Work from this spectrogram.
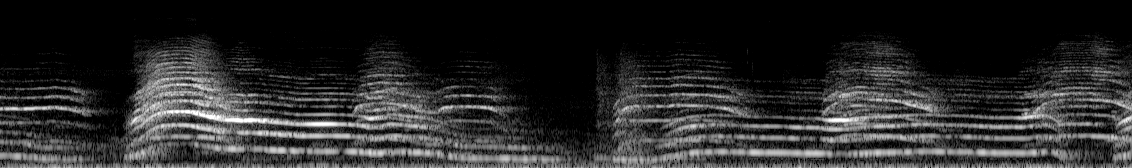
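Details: Two angry male cats in a fight trade a rising and falling series of yowls: low moaning wails swell into louder, higher screeching cries, repeating in waves roughly every two to three seconds.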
